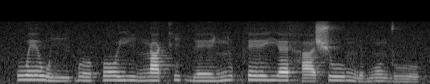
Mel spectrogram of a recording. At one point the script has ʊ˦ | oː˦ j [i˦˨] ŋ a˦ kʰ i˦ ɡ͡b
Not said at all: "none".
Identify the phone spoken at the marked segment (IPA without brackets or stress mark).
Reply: i˦˨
